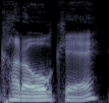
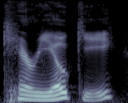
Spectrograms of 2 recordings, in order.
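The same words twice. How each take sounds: First: The word is said with Japanese pronunciation. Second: The word is said with American English pronunciation. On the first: "instead of saying karaoke" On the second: "in English we say karaoke"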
